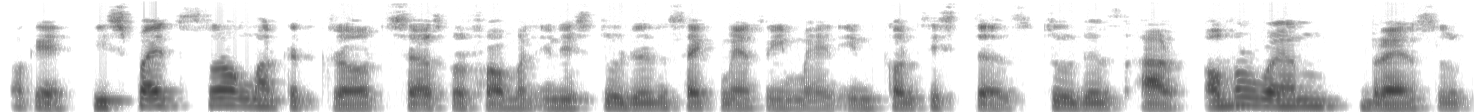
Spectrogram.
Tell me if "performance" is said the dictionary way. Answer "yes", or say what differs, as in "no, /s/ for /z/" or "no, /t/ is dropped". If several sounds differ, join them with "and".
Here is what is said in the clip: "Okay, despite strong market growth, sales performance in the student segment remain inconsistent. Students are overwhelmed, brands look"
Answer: no, /s/ is dropped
